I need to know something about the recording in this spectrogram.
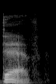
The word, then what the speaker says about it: Dev: hold an agricultural festival called Dev which should on no account be pronounced Dove which means burning ground a bizarre shopkeeper who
